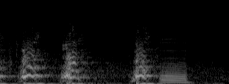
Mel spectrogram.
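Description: A Mabari war hound in Dragon Age: Origins gives three gruff barks in quick succession, followed by a brief whine, moderately loud and close.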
